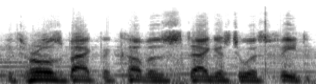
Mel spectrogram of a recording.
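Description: A man giving grave, measured, scripted narration for a 1950s radio drama. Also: mid-range voice, fairly even intonation. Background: music.

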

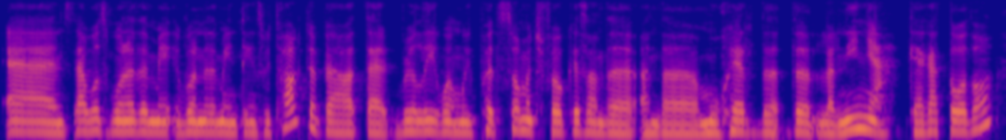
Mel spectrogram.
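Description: A woman's voice: fairly low pitch, fairly even intonation, a little fast, hardly any pauses, darkish tone, dry recording, clean studio sound. A woman co-hosting an interview podcast, reflecting on her experiences in a mix of English and Spanish. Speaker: podcast co-host. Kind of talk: interview conversation.

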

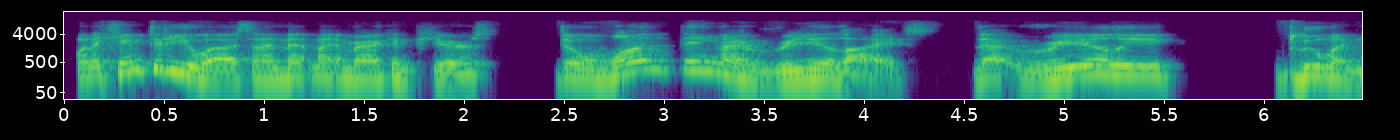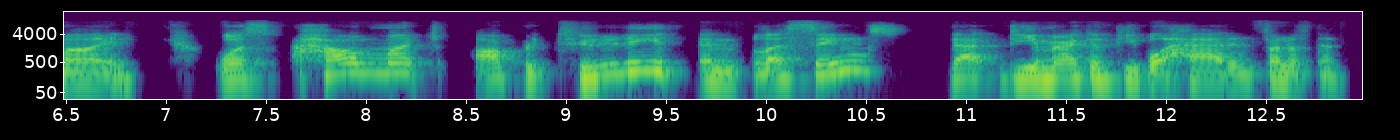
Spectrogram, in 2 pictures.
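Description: Man in his 20s, from Malaysia, higher husky voice, emphatic conversational storytelling. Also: very animated, normal speed, fairly bright tone. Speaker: podcast guest, entrepreneur.

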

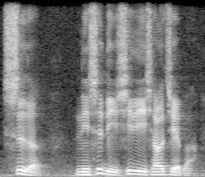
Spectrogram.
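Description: A man's voice: medium pitch, animated, a little fast, close to an everyday voice. A man playing a smug, mysterious insurance agent. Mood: calm, persuasive. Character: mysterious young male insurance agent, calm and teasing. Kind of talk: audio drama acting.

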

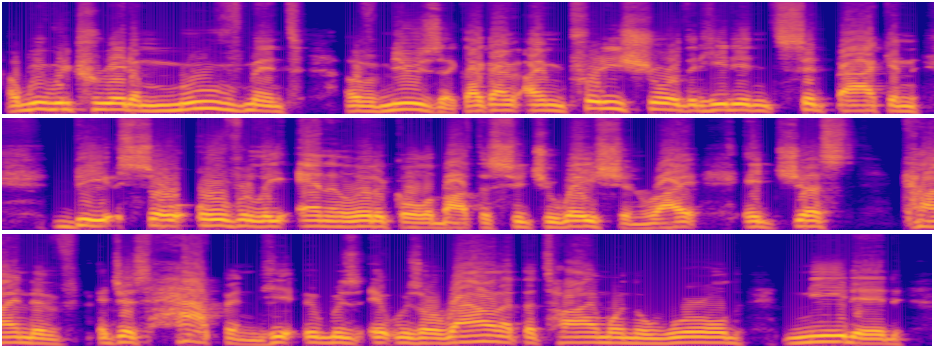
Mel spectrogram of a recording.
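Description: A man's voice: medium pitch, moderate pace, a little mellow, dry recording, rough recording. A man co-hosting a podcast, moving between reading aloud and casual commentary. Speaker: podcast co-host.

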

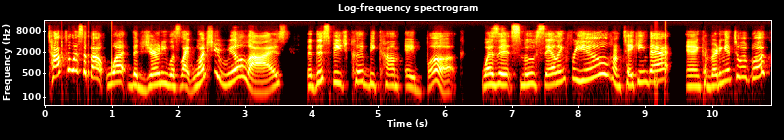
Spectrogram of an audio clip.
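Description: A woman's voice: a little high, fairly bright tone, no room sound, studio quality. A woman hosting a faith-based interview, speaking directly to listeners in an encouraging way. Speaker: podcast host and coach.

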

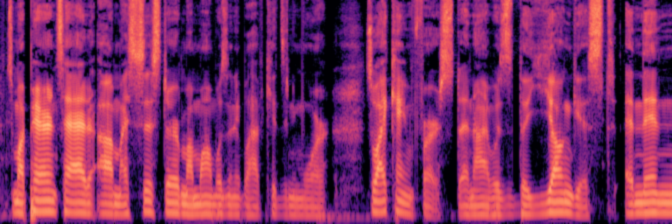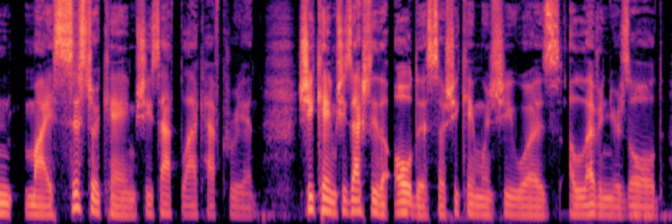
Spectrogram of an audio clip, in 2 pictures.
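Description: A man from Colorado recounting his life as a dancer, loose and rambling, sometimes acting out what people said. His voice sits low, and the recording is dry and close. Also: steady tone, moderate pace, darkish tone, no echo. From United States, Colorado. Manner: laid-back, rambling, acts out quotes. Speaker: guest, dancer. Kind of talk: casual storytelling interview.

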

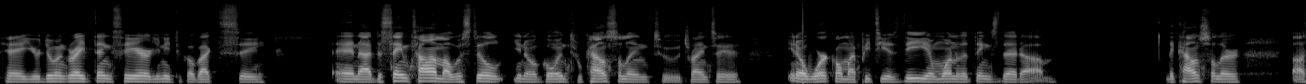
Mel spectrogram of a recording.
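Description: Dominican guy in his 40s, smooth voice, lots of uh and you know, dry close sound. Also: mid-range voice, a bit bright, dry recording. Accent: Dominican Spanish. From Dominican Republic. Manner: halting, many fillers. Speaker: guest, Navy master chief. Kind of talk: interview storytelling.

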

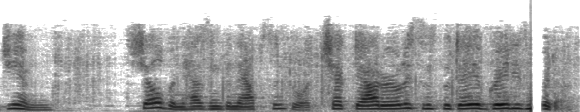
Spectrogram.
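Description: A woman acting a sleuth's plucky female sidekick in a 1940s radio play. Her voice is on the high side, crisp and questioning, on a muffled recording with faint noise. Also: fairly quick, natural voice. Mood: inquisitive.

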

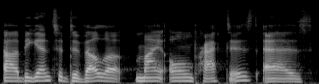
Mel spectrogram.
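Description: A woman's voice: low-pitched, steady tone, a little slow, smooth, dry recording. A middle-aged woman guest speaking earnestly and thoughtfully in a casual interview. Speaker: guest, executive director of a foundation.

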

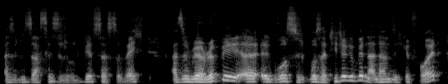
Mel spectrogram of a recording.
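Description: A man with a husky voice gives casual, opinionated takes as a wrestling review co-host. He talks quickly with a very animated pitch and drops joking, ironic asides.

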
